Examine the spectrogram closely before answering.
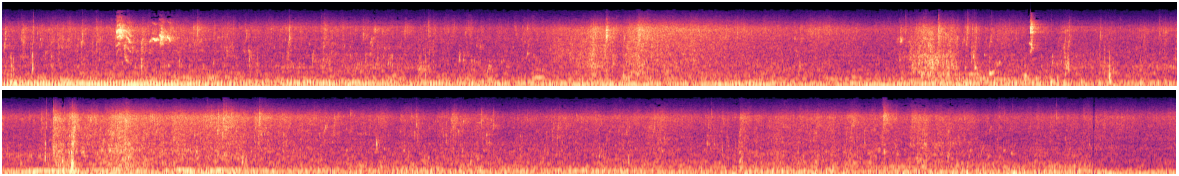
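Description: Water splashing and sloshing as macaques swim in a muddy pool, with several short, louder splashes scattered through.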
